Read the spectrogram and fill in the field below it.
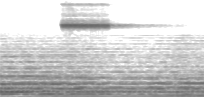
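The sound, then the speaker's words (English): A single shrill, high-pitched cricket chirp rings out for about half a second, then lingers faintly, over a steady low hum with no voices. “The thing about a cricket chirping is the sound echoes.”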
